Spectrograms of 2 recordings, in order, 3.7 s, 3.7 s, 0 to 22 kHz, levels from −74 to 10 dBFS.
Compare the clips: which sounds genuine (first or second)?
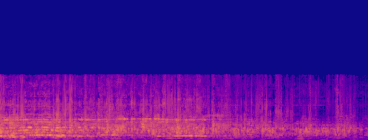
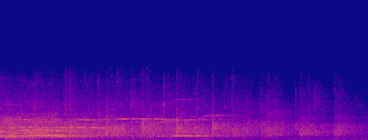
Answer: second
